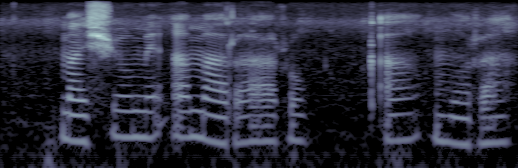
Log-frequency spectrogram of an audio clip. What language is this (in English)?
Southern Sotho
